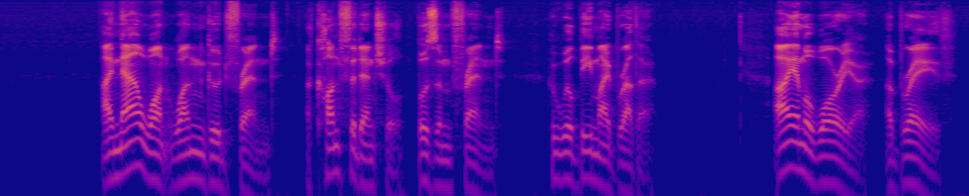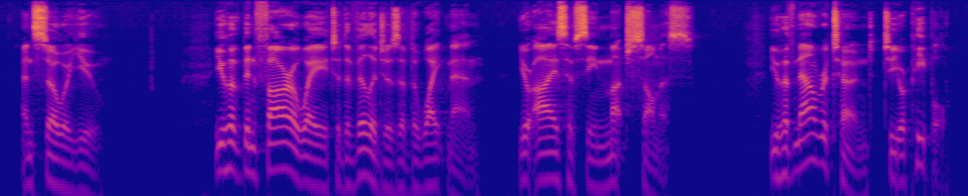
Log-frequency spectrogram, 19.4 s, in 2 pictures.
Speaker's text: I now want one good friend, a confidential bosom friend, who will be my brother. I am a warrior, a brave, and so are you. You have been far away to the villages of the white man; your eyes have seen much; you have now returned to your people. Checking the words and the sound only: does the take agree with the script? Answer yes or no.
no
